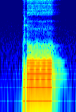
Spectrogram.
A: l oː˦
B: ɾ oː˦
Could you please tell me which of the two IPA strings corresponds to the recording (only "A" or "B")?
B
